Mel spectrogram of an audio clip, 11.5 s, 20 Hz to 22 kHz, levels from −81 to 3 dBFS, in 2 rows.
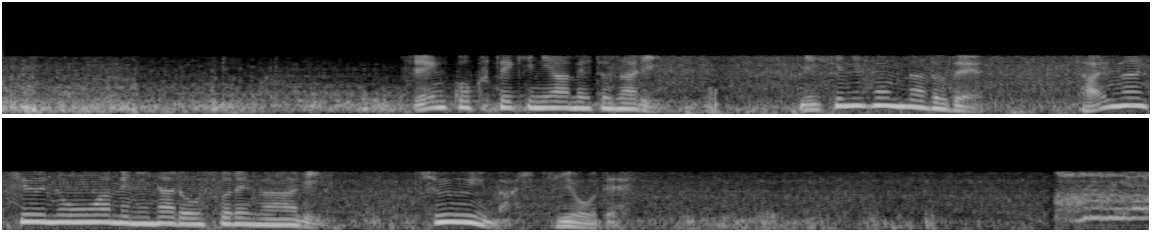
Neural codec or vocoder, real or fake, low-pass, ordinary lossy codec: codec, 16 kHz, 16 kbps, FunCodec, trained on LibriTTS, 50 frames a second; fake; 3.6 kHz; none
